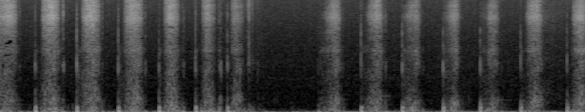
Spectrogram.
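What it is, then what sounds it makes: Pencil shading on sketchbook paper. A green colored pencil makes dense shading strokes over thick cream drawing paper in a spiral sketchbook. Quick back-and-forth scratches repeat at a steady, fast pace, with a brief pause partway through. Each stroke gives a soft, low, papery rasp with short bright flicks of grit.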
